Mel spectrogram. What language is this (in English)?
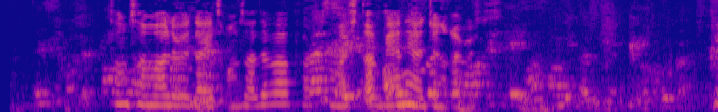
Georgian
